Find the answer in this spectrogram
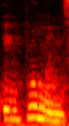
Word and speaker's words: improvement: cái sự tiến bộ improvement là sự cải tiến sự nâng cao nhấn âm tiết xuống 02 nha improvement của những cái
